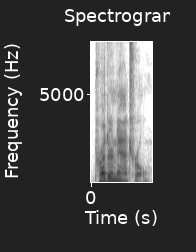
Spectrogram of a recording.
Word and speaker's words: preternatural: Yeah, preternatural is the pronunciation.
